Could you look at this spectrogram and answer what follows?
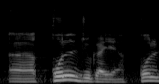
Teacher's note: huruf q ini adalah merupakan huruf istila dan keadaannya berada dalam keadaan fathah berarti huruf q harus dibaca dengan ketebalan yang full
